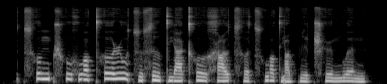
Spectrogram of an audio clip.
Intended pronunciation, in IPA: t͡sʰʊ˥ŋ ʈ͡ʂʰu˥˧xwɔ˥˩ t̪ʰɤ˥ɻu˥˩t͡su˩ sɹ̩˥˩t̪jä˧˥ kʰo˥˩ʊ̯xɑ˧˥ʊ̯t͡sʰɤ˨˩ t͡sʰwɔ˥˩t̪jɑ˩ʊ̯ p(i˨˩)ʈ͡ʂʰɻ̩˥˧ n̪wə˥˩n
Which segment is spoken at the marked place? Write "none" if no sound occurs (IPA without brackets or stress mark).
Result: i˨˩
